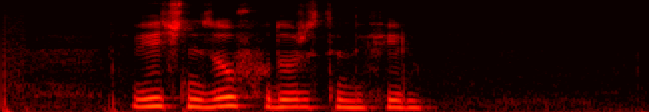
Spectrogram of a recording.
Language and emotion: Russian, neutral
